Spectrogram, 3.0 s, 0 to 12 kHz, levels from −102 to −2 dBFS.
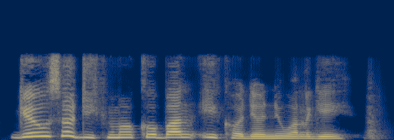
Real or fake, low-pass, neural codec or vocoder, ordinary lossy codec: fake; 7.2 kHz; codec, 16 kHz, 0.5 kbps, X-Codec, WavLM features, trained on Multilingual LibriSpeech; none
